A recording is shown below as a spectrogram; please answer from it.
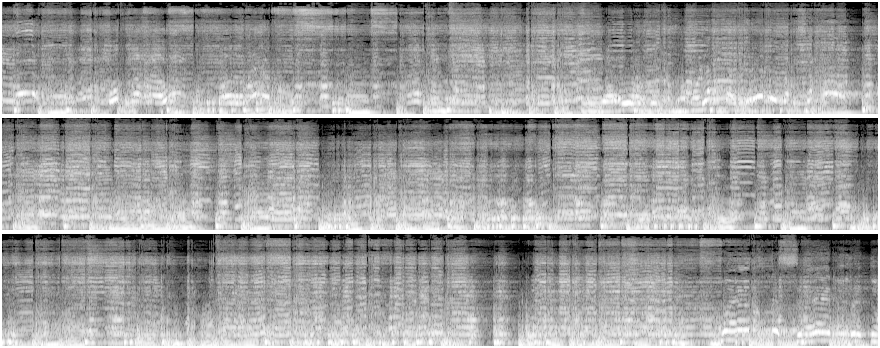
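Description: Live Mexican banda music from a brass band playing a dance tune through a large sound system, with a pulsing tuba bass line under the brass melody. No verses are sung here, so it is an instrumental stretch of the song.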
